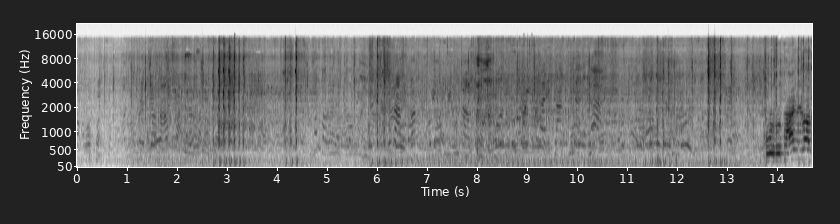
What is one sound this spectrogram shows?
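A small engine of a wheeled grass cutter runs steadily.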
